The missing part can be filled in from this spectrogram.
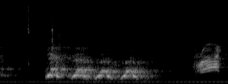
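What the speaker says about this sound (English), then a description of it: "I just don't know what she's barking at." A pet dog named Sadie barks indoors in a quick run of four or five sharp, close barks, followed by a brief higher yelp, with a steady low hum underneath.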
